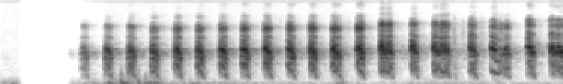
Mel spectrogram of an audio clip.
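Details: Female chukar partridge call used to lure birds for hunting: a fast run of about eighteen short, harsh, clucking chuck notes, evenly spaced, lasting about three seconds after a brief silence.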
